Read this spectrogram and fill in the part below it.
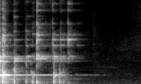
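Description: An old brake rotor pulled off a Nissan Frontier truck is tossed aside, giving a quick burst of bright metallic clinks and clanks that ring for about half a second before cutting to silence.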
